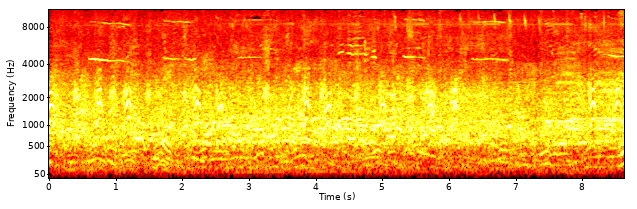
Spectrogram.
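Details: Pack of hunting dogs chasing wild boar in a traditional Minangkabau hunt, West Sumatra, Indonesia: a dense, continuous tangle of overlapping yelps and excited barks, mixed with steady human chatter and shouting throughout.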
